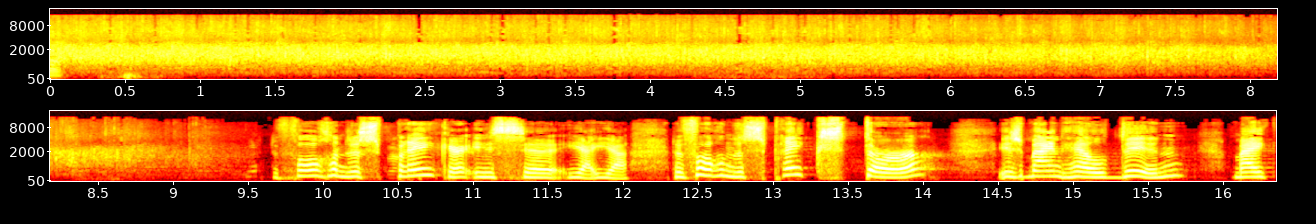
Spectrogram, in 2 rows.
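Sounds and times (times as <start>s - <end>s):
audience applause: 0.0s - 9.4s
speech: 9.7s - 16.3s.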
